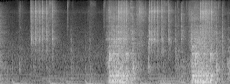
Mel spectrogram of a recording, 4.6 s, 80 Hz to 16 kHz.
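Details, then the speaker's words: 1967 Kawasaki D1 two-stroke motorcycle with Superlube oil injection, carbs cleaned 6 months ago without new gasket: repeated kicks with ratcheting and a firm compression thump each time, but the engine never fires; no start despite compression. "So, there is compression. You can hear that. But it's just not want to start."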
